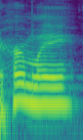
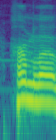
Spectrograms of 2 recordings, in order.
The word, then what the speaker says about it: Hermle: a movement made by hermley hermle uh you know people have been trying to correct my german pronunciation but uh hermla like porsche i guess you know that uh at the end so this is the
